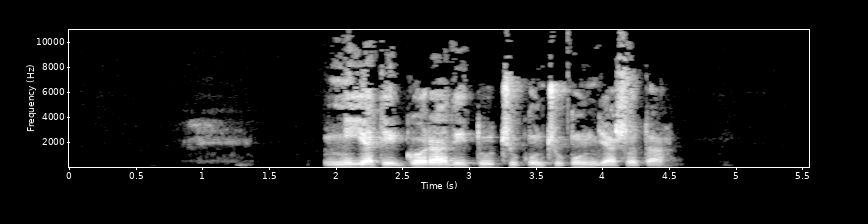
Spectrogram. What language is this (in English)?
Basque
